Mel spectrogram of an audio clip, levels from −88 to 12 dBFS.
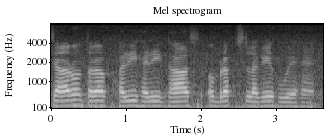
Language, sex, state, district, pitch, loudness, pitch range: Hindi, male, Uttar Pradesh, Lalitpur, 165 Hz, -16 LUFS, 155-170 Hz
